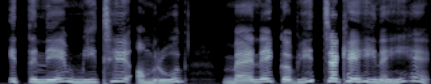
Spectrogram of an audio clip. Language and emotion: Urdu, surprised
